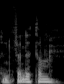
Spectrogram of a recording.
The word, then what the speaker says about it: Ad Infinitum: The last track, this 1977 Ad Infinitum. Is that how you pronounce that? Infinitum.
